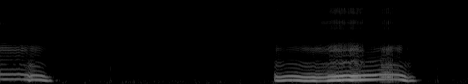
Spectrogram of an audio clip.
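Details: Sleeping domestic cat snoring, recorded on a mobile phone indoors: a brief end of one breath, then after a two-second pause a longer buzzy, tonal snore lasting about one and a half seconds, steady in pitch with a slight rise, in a quiet room.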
